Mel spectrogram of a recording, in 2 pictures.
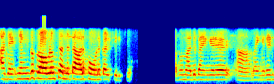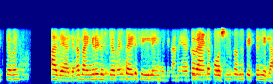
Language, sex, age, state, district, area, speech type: Malayalam, male, 18-30, Kerala, Kozhikode, urban, conversation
